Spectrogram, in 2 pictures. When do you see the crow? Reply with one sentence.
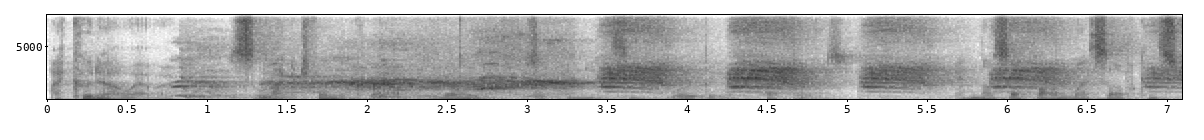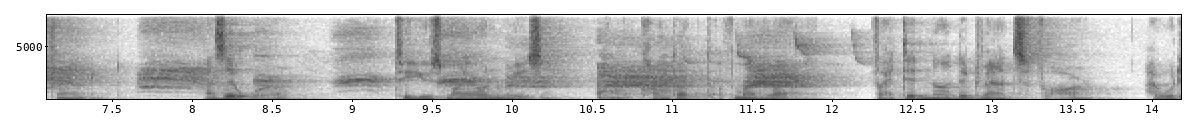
You can hear the crow from 1.4 to 12.2 s.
